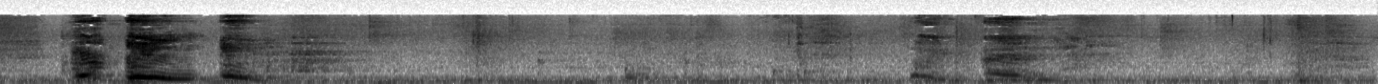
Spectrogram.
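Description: A man clears his throat roughly a few times, followed by a quieter cough-like rasp a few seconds later, with low background noise in between.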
